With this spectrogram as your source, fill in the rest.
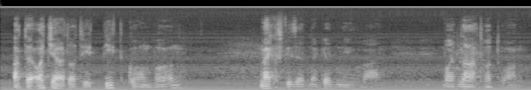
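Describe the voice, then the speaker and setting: A man's very deep, low voice with vocal fry, very wide pitch swings, a moderate pace and long, frequent pauses, over light background noise. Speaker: preacher and service leader; preacher. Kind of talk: sermon and prayer at a Bible hour. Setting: church. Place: hall. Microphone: handheld.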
